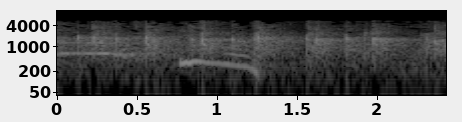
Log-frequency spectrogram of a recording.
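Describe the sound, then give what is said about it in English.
A church audience claps steadily throughout for those joining online, a dense wash of many hands with faint cheers and a short whoop rising over the applause. “Can we thank God for those that are joining us online? Come on, can we clap?”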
